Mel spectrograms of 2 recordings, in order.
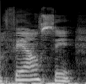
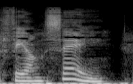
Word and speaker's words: fiancé: 说的是在英语里边很多法语词就原模原样的端来所以呢就像这样 Fiancé 也就这样端来了而且法语的发音重音往往在最后一个要是真正的法语呢是 fiancé 会说这样的但是到英语里边就 fiancé 就变得稍微那个往前靠了一些 OK 语法、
